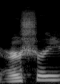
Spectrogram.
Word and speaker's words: Esuary: your name right uh it's actually earthry it's not but that's how you pronounce it okay all right well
